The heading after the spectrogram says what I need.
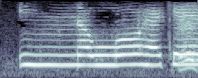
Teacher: إحنا بنقول النون تجيب لزقة وتلزق لسانك في حلق بقك ما دام عليها الشدة. إن وتجيب حتة لزقة برضو صغيرة على قد بقك كده وتلزق الميم اللي عليها الشدة الشفايف.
